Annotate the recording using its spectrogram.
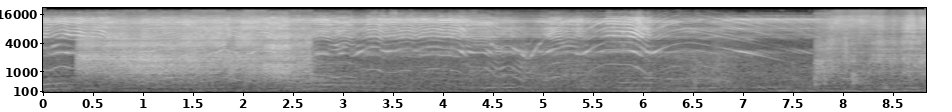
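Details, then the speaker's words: Dental handpiece whine rising and falling as the bur rounds the resin angles of a core built over a cemented glass-fibre post (modified anatomical technique) on a central incisor, recorded during a teaching class; background music. "Vou arredondar a minha resina, [Música] arredondar os ângulos."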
